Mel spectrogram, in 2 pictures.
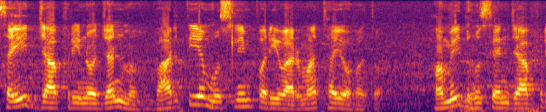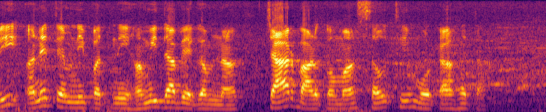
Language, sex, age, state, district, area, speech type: Gujarati, male, 45-60, Gujarat, Surat, urban, read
